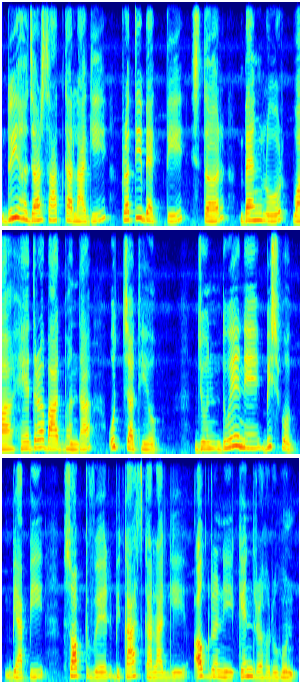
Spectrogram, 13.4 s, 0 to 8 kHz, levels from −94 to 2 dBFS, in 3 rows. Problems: constant background noise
